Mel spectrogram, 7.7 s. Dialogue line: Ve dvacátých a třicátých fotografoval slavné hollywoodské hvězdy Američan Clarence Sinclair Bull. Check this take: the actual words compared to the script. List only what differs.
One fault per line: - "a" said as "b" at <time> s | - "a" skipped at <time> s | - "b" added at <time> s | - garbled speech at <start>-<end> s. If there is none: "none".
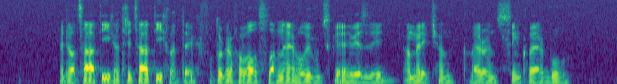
- "letech" added at 2.1 s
